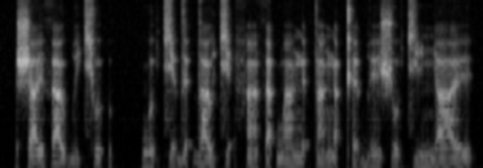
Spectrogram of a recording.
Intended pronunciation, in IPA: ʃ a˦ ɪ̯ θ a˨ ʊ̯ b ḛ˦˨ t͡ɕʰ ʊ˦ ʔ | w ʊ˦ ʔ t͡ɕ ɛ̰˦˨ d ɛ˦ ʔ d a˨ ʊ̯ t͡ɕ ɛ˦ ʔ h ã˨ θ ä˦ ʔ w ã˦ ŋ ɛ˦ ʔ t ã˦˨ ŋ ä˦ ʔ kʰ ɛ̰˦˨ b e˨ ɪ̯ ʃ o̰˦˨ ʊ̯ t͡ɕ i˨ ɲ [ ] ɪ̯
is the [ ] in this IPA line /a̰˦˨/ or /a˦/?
a˦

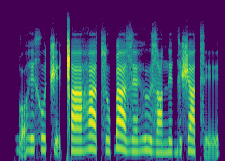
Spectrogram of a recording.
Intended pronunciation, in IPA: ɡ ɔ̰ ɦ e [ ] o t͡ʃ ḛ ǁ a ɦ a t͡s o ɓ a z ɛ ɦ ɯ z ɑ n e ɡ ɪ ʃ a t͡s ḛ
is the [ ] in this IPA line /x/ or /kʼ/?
x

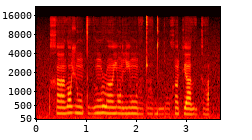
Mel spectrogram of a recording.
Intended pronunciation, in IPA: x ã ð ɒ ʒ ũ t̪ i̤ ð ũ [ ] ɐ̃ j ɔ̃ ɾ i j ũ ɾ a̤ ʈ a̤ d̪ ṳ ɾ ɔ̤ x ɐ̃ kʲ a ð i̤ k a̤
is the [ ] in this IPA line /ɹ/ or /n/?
ɹ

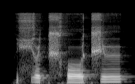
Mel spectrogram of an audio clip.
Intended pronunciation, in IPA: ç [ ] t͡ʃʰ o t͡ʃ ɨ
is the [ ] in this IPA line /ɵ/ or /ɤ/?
ɵ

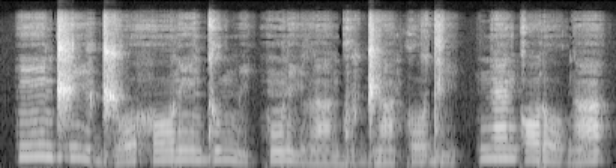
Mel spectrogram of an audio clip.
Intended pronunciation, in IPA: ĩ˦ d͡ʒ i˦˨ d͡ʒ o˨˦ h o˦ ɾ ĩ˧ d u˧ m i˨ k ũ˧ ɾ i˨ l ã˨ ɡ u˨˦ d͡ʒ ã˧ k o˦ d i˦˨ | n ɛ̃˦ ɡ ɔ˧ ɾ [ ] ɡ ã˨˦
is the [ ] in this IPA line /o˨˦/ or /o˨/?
o˨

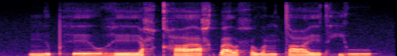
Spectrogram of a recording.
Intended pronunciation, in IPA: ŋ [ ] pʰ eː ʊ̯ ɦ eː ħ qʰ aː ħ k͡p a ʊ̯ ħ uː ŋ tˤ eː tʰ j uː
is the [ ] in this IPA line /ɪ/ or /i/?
ɪ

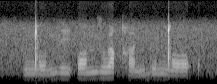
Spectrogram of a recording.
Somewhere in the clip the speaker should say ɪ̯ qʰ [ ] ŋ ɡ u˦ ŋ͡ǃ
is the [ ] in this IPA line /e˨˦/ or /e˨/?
e˨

